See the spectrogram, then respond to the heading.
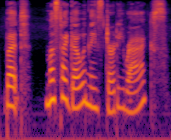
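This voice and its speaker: A woman's voice: a little high, a little slow, dry recording, lightly acted. A woman doing a meek young servant girl. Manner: timid and tearful. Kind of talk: storybook read-aloud.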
